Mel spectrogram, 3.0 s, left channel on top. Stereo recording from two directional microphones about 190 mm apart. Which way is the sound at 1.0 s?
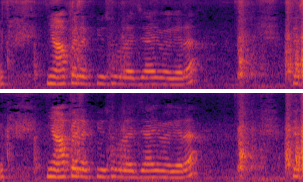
5° right (ahead or behind).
